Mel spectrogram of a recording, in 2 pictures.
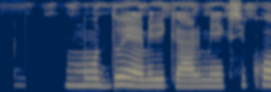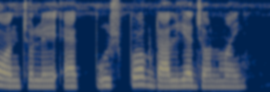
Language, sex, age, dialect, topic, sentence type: Bengali, female, 18-24, Northern/Varendri, agriculture, statement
